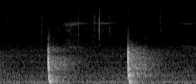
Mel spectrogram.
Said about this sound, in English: At this point, you sort of hear her, like, knock underneath the counter.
